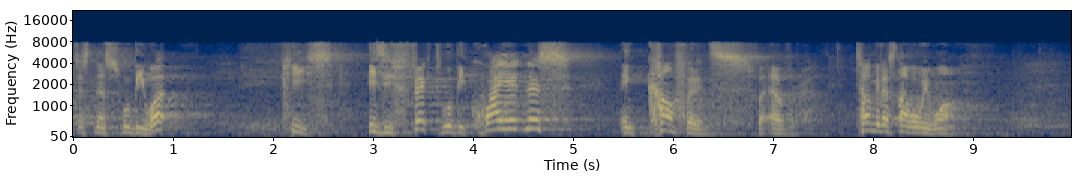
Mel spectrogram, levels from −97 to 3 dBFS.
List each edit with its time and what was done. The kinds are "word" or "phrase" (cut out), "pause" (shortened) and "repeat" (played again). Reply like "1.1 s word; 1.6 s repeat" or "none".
7.5 s pause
